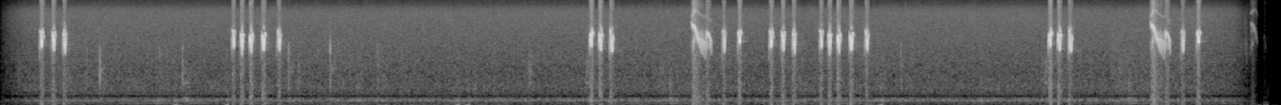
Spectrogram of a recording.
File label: black rosy finch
